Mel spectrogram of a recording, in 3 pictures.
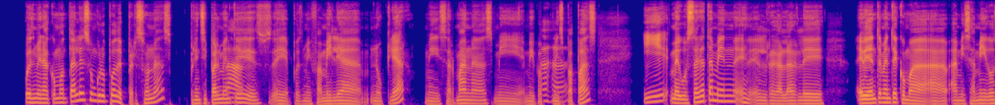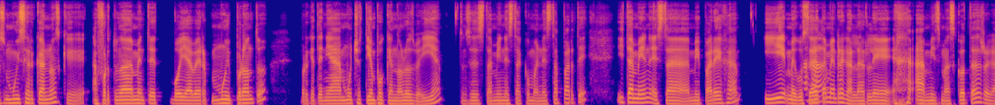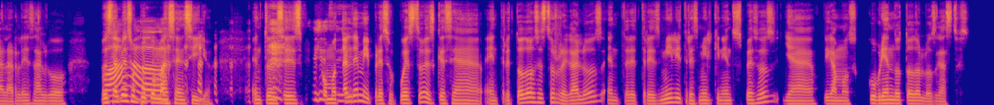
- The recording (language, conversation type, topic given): Spanish, advice, ¿Cómo puedo encontrar regalos significativos sin gastar mucho dinero?
- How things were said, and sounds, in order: chuckle; laugh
